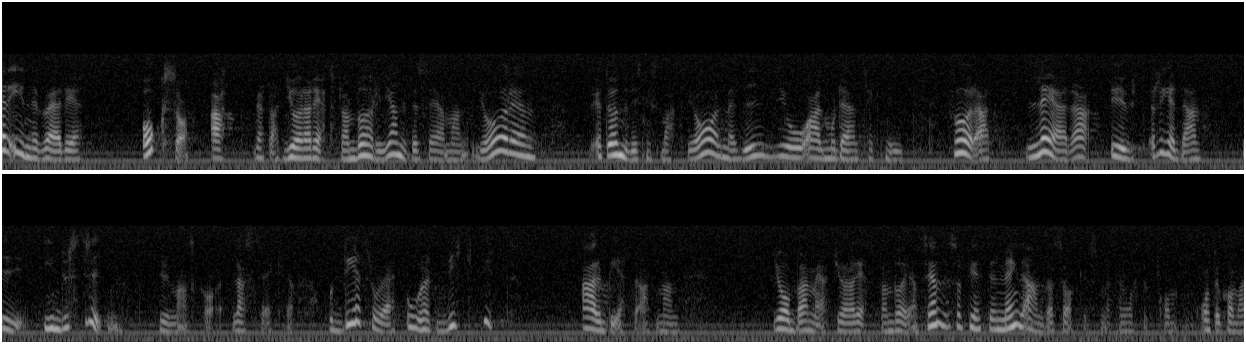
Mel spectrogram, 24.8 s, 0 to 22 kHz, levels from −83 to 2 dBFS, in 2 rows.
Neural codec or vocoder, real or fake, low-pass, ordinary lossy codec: none; real; 7.2 kHz; none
